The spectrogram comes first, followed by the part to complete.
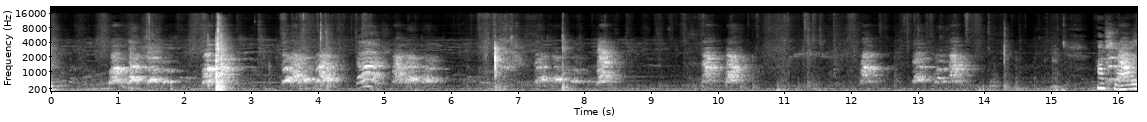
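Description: Neighbours' dogs barking repeatedly in short, irregular barks, with a few soft knocks of a knife on a wooden cutting board as tomatoes are sliced.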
